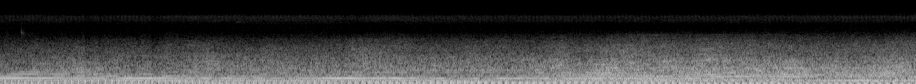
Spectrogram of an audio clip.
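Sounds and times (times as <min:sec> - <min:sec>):
helicopter flying overhead: 0:00.0 - 0:09.1.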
